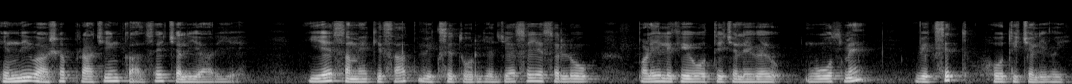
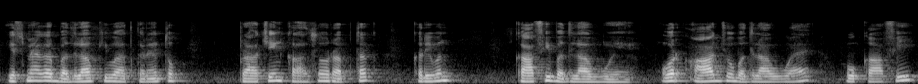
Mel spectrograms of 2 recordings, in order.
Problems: constant background noise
